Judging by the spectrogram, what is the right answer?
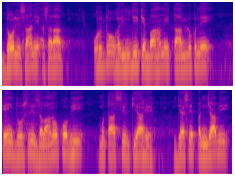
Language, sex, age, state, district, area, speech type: Urdu, male, 18-30, Uttar Pradesh, Saharanpur, urban, spontaneous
